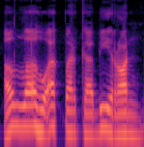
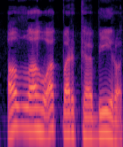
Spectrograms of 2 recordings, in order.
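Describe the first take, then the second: First: The last word ends with an n sound. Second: The last word ends on a long vowel. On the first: The reading continues without stopping. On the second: The reader stops at this word.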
